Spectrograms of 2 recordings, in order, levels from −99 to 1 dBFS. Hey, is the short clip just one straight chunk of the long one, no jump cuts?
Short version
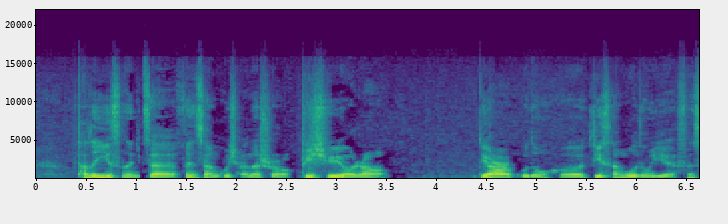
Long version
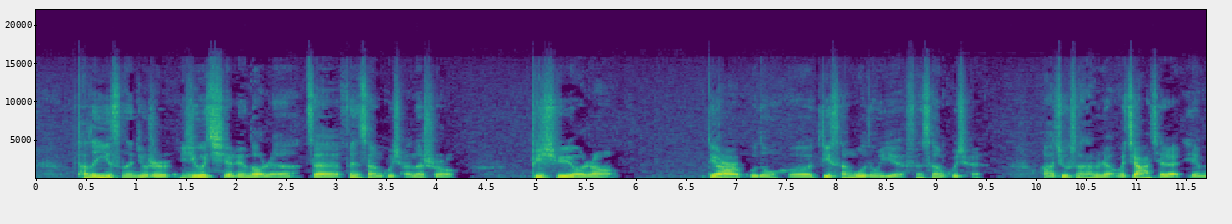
no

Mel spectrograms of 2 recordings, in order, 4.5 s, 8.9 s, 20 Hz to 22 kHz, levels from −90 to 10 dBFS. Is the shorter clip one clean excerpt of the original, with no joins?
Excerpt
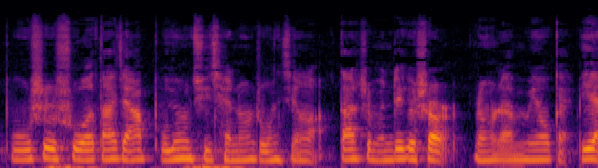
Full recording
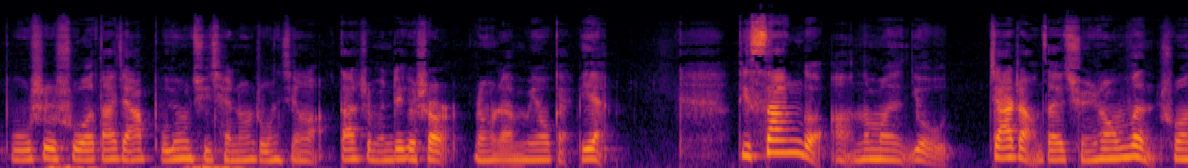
yes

